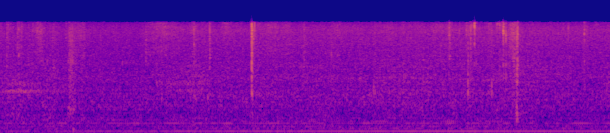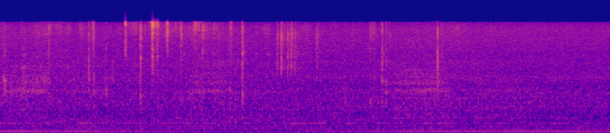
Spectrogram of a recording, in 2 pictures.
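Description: Small metal parts click and rustle as hands handle them.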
